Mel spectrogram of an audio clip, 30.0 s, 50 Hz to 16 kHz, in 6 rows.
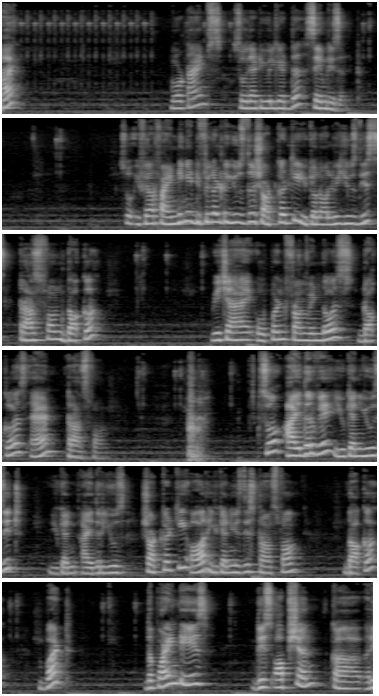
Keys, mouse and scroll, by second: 11.7-15.0 drag, 16.8-21.3 drag, 25.0-29.9 drag.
